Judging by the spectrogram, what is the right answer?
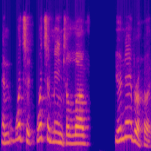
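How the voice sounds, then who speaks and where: A man speaks at a high pitch that moves through very wide swings. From US Northeast. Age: 70s. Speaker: priest and author. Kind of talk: interview. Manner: animated.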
